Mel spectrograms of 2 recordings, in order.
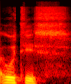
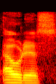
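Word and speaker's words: Outis: Uh Utis, is that I'm pronouncing that right? It's uh that's not my real name. It's just my online name. It's Otis. It's Greek. It's Greek for nobody.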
